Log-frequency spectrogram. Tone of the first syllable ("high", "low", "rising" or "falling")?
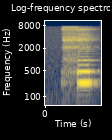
high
